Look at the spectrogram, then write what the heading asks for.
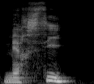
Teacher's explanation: You always emphasize the last syllable or the final part of the word. So in the word merci, you'll hear that we stress the si part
